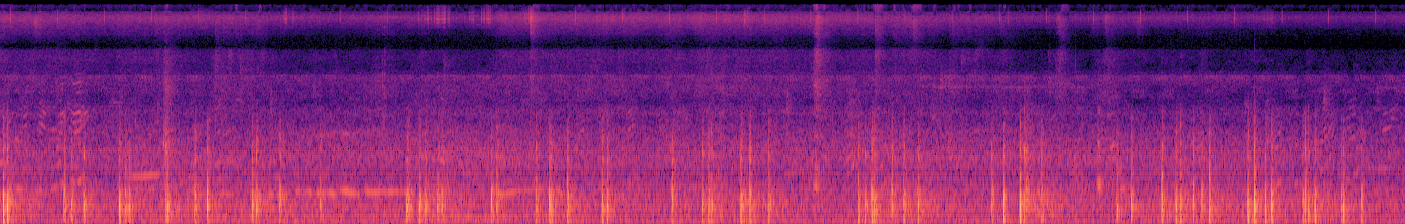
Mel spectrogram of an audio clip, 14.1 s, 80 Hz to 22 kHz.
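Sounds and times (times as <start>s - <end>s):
fireworks shells bursting: 0.0s - 14.0s.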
